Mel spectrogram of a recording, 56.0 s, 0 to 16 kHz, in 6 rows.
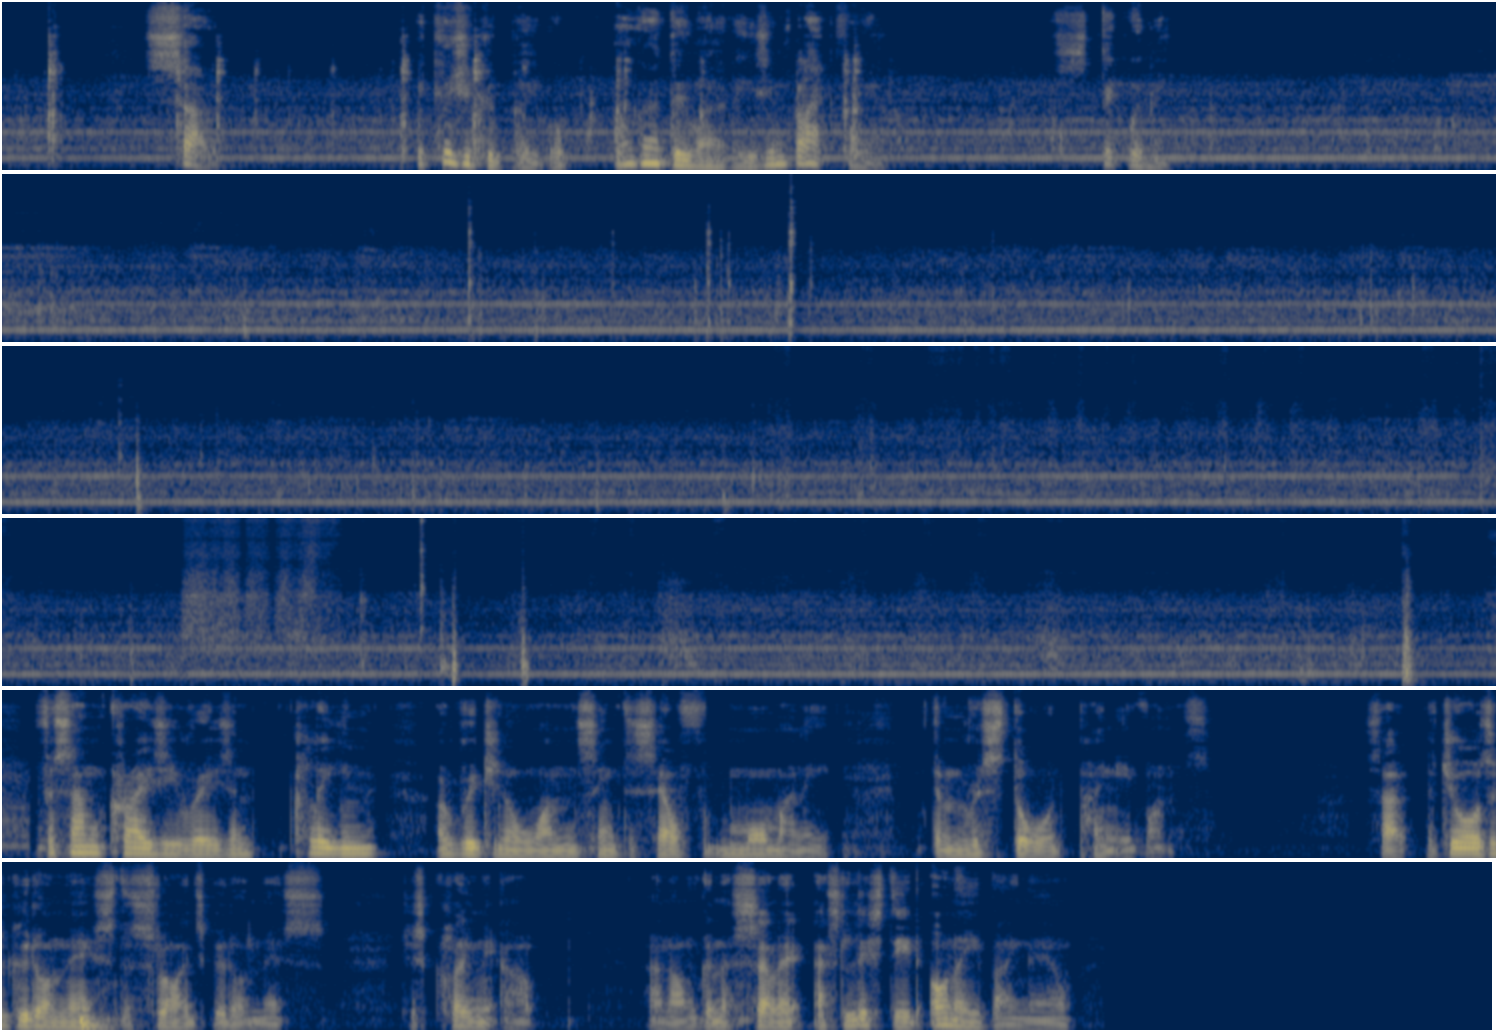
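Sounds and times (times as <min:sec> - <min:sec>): electric hum: 0:00.0 - 0:37.8, 0:46.9 - 0:47.7.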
